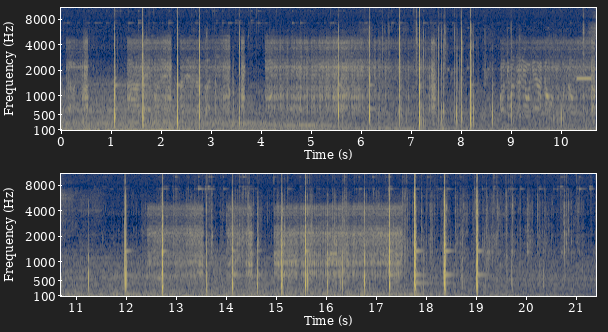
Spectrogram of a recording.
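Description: Tyres roll over a bumpy road surface with sharp knocks and rattles.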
